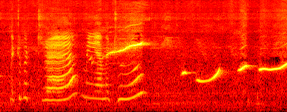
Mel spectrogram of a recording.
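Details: Hand-tame Indian ringneck parakeet kept as a talking pet: harsh, buzzy speech-like syllables with wavering pitch, then a string of short upslurred whistles rising in steps and repeated about every half second.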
